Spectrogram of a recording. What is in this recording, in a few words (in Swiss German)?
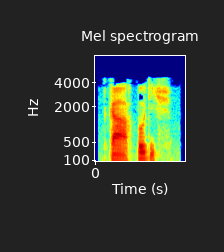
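"garbottich", Alsatian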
